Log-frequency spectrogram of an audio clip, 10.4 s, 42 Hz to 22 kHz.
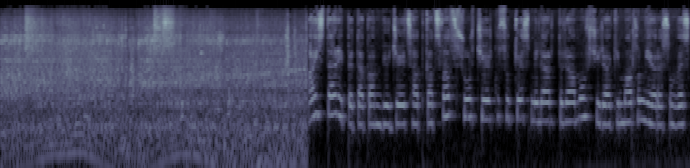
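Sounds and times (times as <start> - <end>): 
heavy cargo trucks rumbling past on a potholed road: 0.0 - 4.6
speech: 4.9 - 10.3.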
